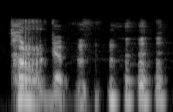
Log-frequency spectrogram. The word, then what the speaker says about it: trg: Um, has no vowels in it, and the pronunciation doesn't have anything that's remotely even like a vowel. It's trg. It's see proof that syllables don't have to have vowels.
